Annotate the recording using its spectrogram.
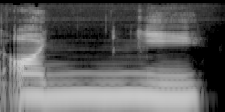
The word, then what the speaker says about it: ogni: And just for our listeners, be careful when you pronounce it. It's a GN sound, pronounced in a sweet way. So ogni. So it's not gn, but yep. It's gn.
